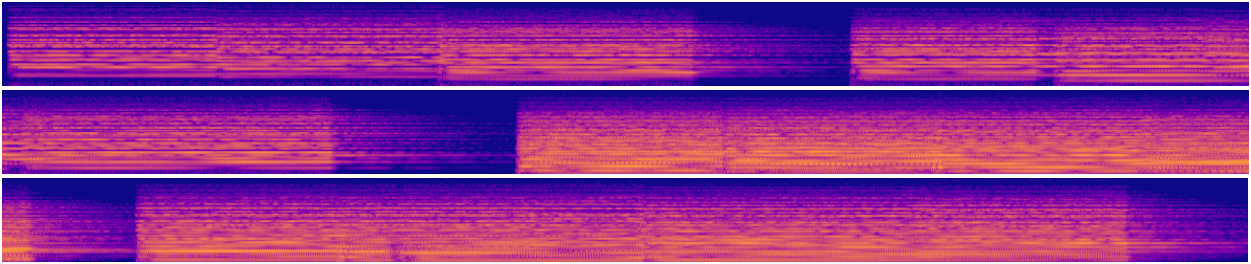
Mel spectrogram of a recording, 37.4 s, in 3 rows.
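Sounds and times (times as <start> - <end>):
church organ: 0.0 - 37.4.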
